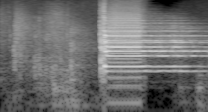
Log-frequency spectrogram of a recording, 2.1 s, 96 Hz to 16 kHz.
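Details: 1966 Triumph Spitfire MK2 air horns, fitted with a modern-style relay after the original relay failed: a loud, steady two-tone blast of about half a second, then fading. Normal air horn operation.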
